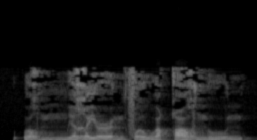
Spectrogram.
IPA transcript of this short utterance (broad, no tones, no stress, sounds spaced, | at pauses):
ʔ u ʁ mː i ʁ j ə˞ n f ɤ w u q o ʁ n̪ u n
